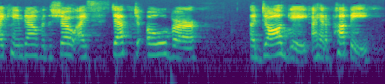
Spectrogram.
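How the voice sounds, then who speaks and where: With a New York accent, a woman speaks in a raised, projected voice at a high pitch. Her tone is bright and sharp, and her pace is moderate. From Long Island, New York. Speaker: singer in a performing group. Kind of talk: casual chat.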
